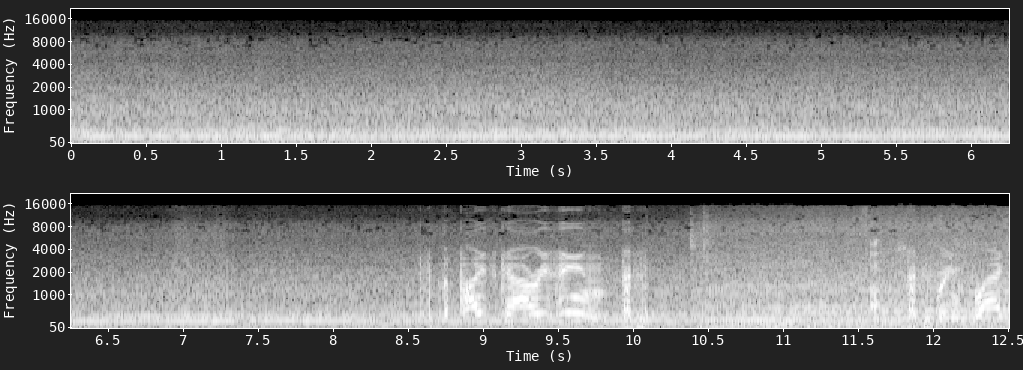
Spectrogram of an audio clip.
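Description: A race car engine idles with a steady low drone, then slowly revs higher.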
